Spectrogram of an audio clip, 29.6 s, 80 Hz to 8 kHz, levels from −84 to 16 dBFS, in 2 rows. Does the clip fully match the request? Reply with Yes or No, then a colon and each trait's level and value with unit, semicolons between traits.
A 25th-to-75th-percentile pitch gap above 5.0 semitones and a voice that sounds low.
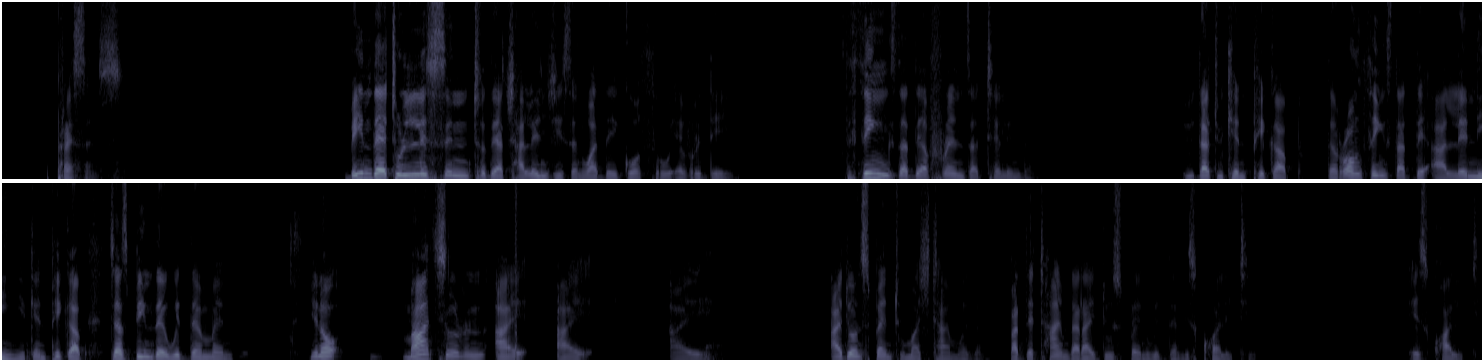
Yes: wide, 5.5 semitones; low, 110 Hz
